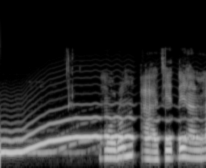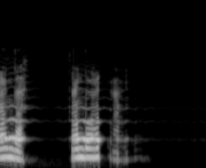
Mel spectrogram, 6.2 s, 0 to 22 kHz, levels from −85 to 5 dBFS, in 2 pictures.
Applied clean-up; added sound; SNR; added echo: neural mask model RNNoise.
